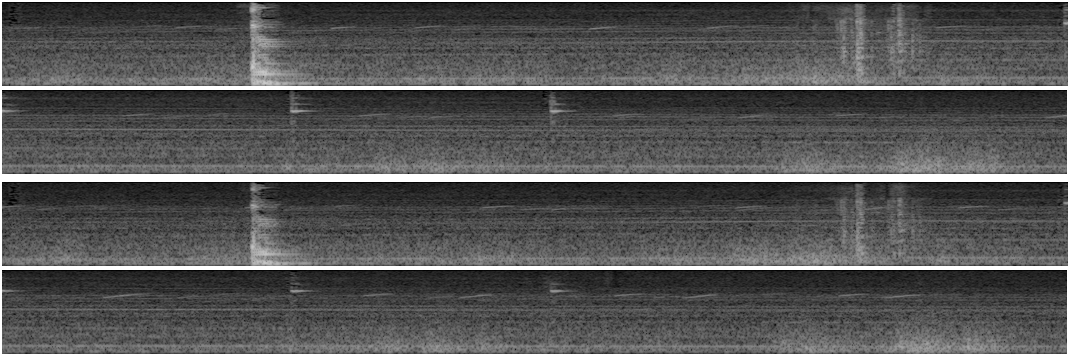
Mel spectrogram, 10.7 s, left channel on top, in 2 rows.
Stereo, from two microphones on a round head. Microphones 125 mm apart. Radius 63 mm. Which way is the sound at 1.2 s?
50° left (ahead or behind).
